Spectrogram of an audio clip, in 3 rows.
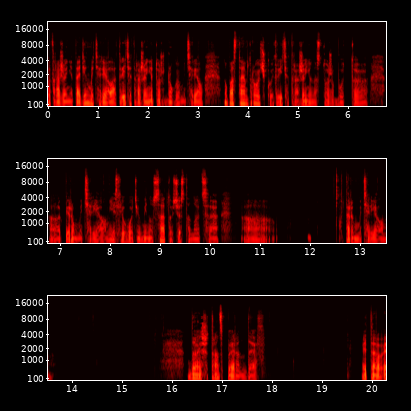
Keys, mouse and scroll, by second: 2.9-14.7 drag, 15.1 middle click, 18.0-19.3 drag.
